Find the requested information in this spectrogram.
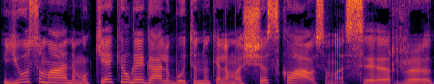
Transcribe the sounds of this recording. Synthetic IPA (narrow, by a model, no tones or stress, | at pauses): juːsumɑːnʲɪmʊkʲiɛkɪlˠɡɐɪɡɑːlʲɪbuːt̪ʲɪnʊkʲɛlʲɛmɐsʃʲɪsklˠɐʊsʲɪmɐ̰sɪr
